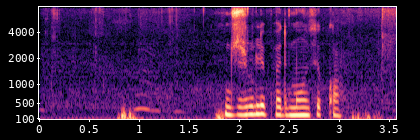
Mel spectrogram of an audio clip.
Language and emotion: Russian, neutral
